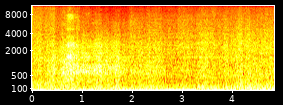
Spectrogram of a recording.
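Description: Several car engines idling together in a concrete parking garage, a steady low rumble, with a brief swell of higher noise about a second in.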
